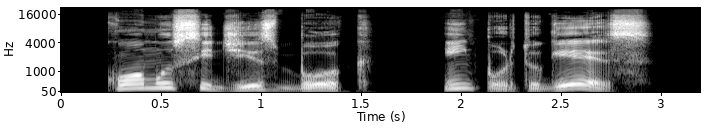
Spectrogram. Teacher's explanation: Note the rising intonation of the sentence to mark that it's a question.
